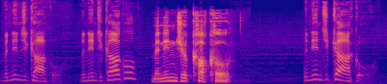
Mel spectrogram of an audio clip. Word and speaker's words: meningococcal: meningococcal the ninja cockles apparently the uk pronunciation of it here in the us we say it moningo cockle moningo cockle i like the uk pronunciation better meningococcal meningococcal meningococcal meningococcal right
